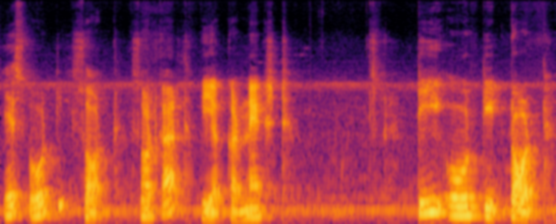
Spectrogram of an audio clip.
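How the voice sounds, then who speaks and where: A man's voice: medium pitch, very animated, measured pace. A man teaching English word reading, who spells each word letter by letter and repeats it. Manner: spells words letter by letter, then repeats them; often says "okay" between explanations. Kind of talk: slow spelling and reading lesson. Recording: dull, lo-fi sound with faint ambient noise.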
